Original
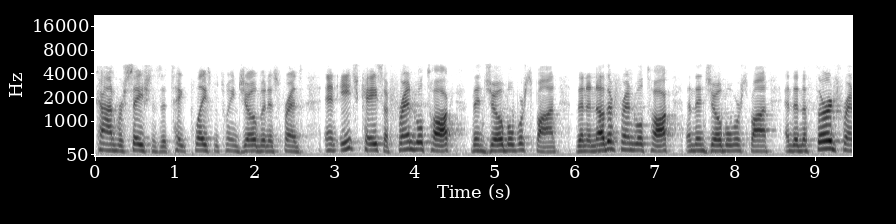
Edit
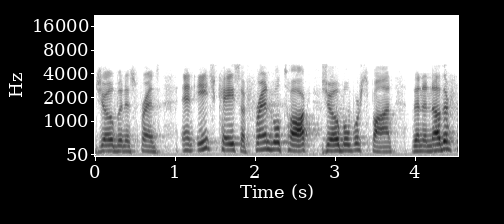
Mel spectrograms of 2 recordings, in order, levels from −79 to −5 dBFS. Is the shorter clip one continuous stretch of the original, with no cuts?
no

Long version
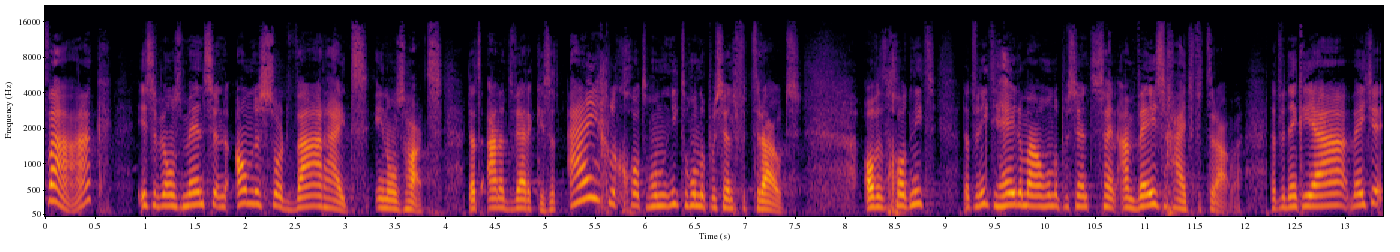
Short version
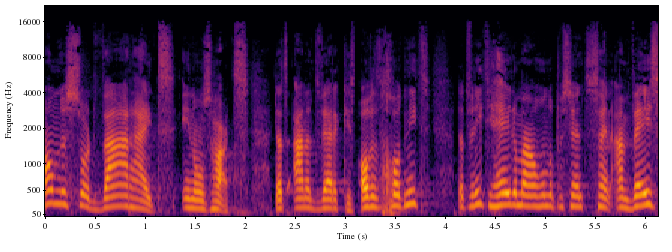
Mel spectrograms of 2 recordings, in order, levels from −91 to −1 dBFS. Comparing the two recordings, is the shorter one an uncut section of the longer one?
no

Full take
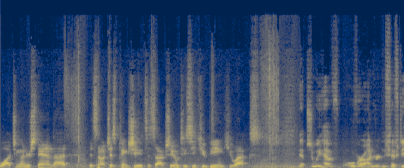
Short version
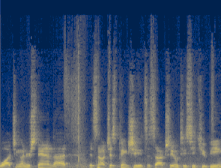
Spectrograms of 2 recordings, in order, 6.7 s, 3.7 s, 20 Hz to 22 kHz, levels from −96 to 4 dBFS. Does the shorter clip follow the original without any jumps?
yes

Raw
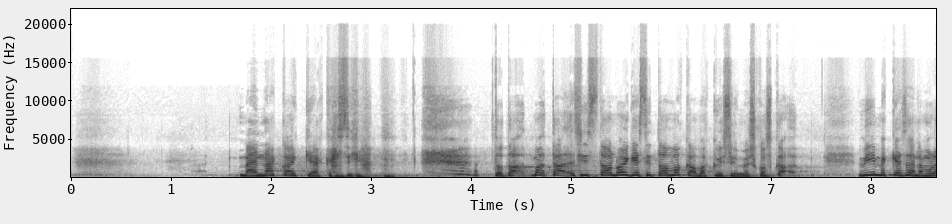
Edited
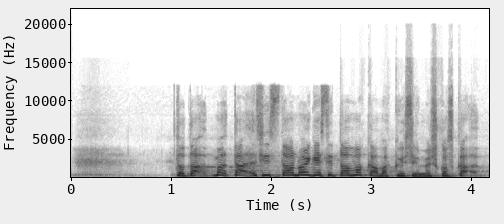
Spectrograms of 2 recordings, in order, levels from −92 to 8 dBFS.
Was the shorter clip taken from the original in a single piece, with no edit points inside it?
no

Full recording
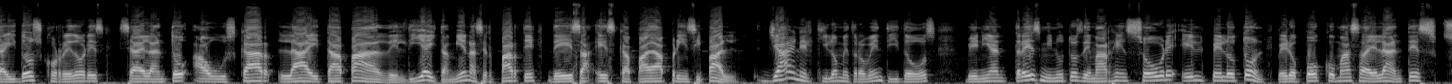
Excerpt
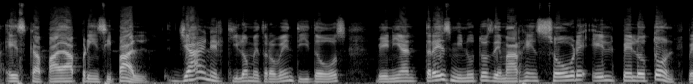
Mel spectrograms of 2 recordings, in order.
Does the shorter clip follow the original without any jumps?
yes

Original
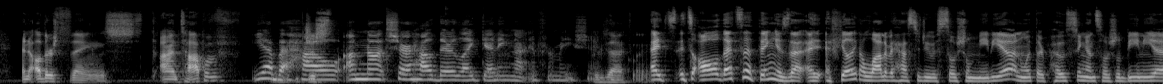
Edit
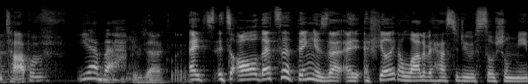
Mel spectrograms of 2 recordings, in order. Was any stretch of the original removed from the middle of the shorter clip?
yes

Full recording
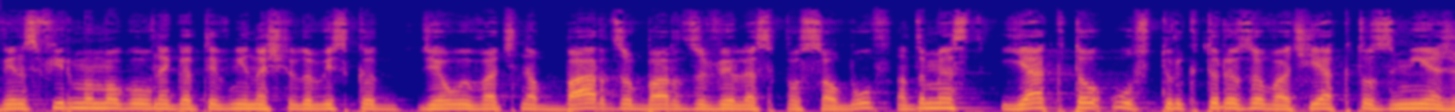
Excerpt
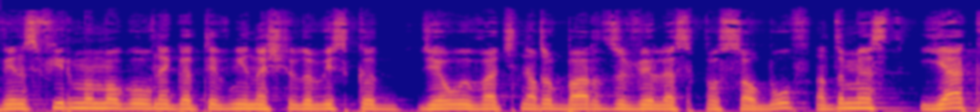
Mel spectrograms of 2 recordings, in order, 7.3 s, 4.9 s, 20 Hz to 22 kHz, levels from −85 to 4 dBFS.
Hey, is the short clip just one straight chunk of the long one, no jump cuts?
no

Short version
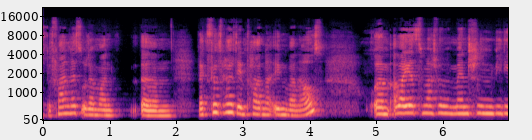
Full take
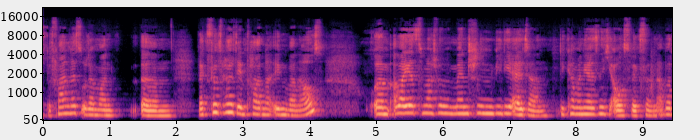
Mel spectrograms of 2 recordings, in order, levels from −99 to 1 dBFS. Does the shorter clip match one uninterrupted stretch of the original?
yes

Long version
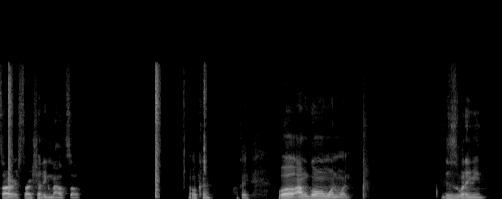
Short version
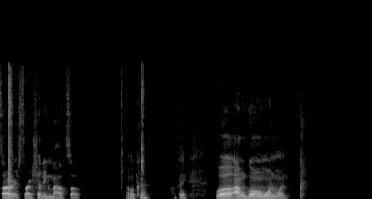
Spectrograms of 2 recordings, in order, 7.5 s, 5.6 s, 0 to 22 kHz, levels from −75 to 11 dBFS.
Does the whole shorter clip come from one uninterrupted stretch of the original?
no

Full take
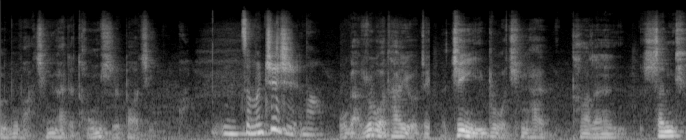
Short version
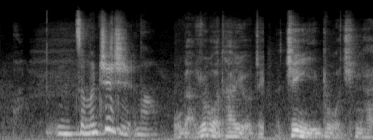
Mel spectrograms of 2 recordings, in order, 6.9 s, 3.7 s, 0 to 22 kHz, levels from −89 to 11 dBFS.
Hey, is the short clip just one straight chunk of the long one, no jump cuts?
yes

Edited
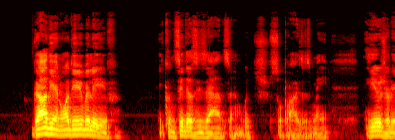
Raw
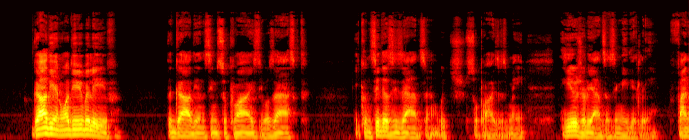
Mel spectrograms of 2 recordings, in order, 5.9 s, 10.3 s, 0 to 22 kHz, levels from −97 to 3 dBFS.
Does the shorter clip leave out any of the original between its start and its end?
yes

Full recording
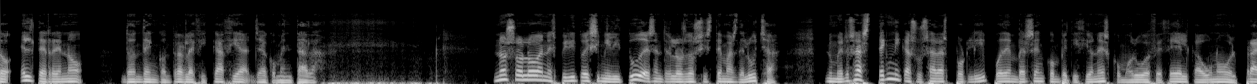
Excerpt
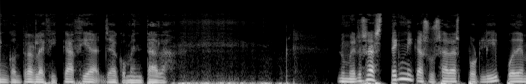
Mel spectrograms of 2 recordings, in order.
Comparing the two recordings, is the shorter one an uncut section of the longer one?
no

